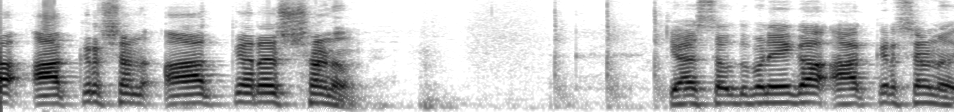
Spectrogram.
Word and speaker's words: आकर्षण: आकर्षण क्या बनेगा, आकर्षण, ठीक है। ये शब्द क्या है, इसका उच्चारण करोगे तो यहां आएगा, उच्चारण करके देखो, आकर्षण, आकर्षण, आकर्षण, यहां पर आएगा, बीच में रह का उच्चारण।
